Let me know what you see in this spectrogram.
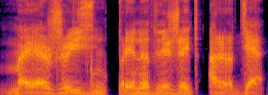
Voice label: Grunt Ready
